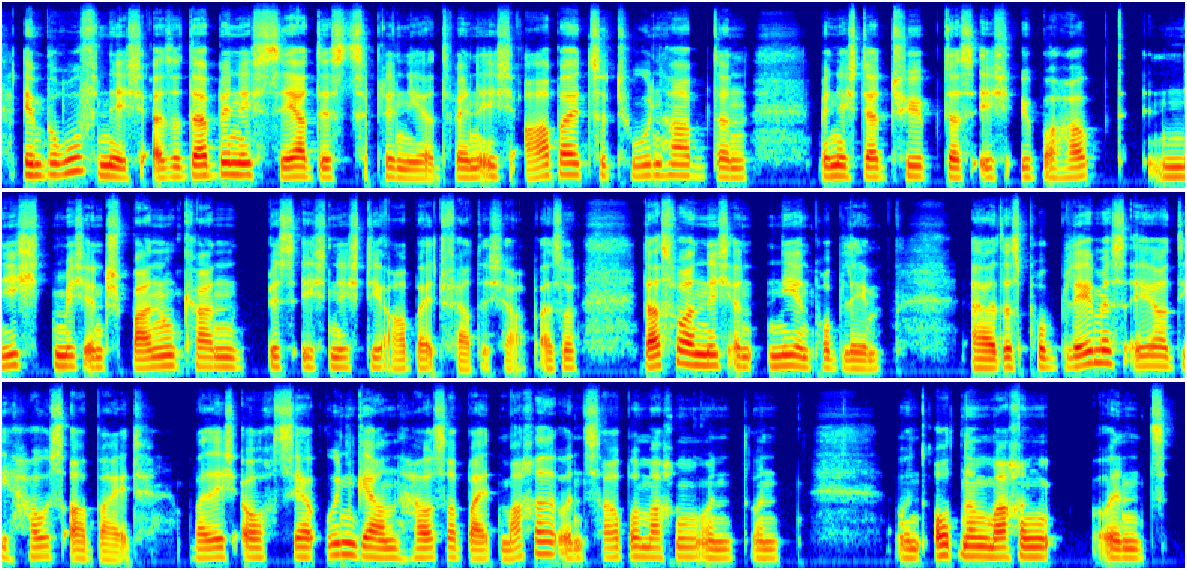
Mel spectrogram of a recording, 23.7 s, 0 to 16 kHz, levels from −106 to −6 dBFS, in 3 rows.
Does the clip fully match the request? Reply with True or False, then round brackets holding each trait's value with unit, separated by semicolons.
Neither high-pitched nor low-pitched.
True (155 Hz)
